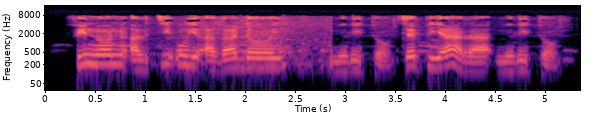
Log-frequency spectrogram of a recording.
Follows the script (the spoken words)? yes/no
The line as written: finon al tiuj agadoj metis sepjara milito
no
